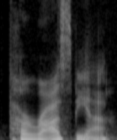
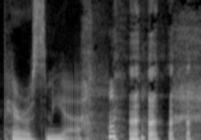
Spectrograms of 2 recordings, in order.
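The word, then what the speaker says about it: parosmia: It's called pausmia. In the beginning, I was calling it parismia cuz I didn't know how to pronounce it. But it's called pausmia. I was like, "Okay, it has a name.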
